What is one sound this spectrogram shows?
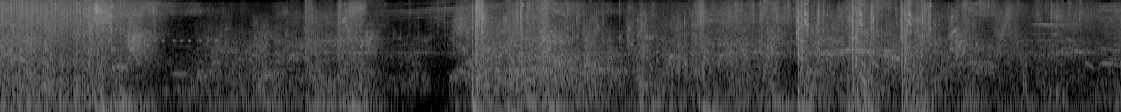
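Gunshots and blasts from a video game ring out in quick bursts.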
